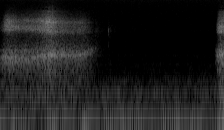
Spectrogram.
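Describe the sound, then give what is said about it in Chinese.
A heavy, breathy exhale lasting about a second, then near quiet, with another breath beginning right at the end. “呼吸也这么急促”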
